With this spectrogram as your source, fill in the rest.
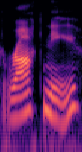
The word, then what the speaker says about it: Rocne: When we looked at the info from ISLK, learning about the producer, DJ Rockna, pronounced Rockny, apparently has this whole history in DJing, producing, rap, even break dancing and graffiti art.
